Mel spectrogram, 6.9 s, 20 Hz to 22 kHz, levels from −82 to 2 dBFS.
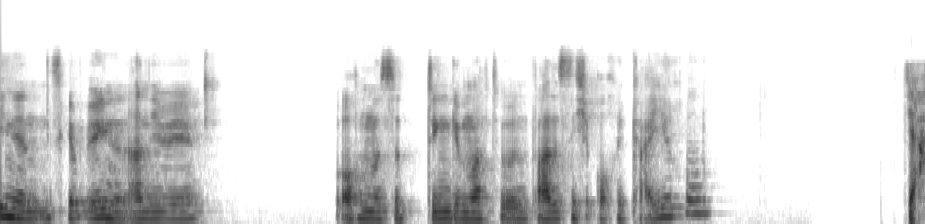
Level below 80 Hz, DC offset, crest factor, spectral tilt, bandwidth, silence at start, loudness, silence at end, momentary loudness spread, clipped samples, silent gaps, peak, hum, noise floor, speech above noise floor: -50 dBFS; under 0.1%; 22 dB; -6 dB/octave; 8.8 kHz; 0 s; -23 LUFS; 0 s; 9 LU; under 0.1%; 6.11-6.77 s; -2 dBFS; none; -74 dBFS; 52 dB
